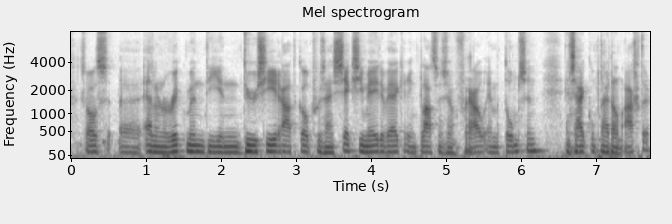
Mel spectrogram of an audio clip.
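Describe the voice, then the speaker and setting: Speaking at a moderate pace, a man uses a fairly low pitch. His intonation stays monotone and flat. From Netherlands, fishing village. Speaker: podcast co-host, film reviewer. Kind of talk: casual chat.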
